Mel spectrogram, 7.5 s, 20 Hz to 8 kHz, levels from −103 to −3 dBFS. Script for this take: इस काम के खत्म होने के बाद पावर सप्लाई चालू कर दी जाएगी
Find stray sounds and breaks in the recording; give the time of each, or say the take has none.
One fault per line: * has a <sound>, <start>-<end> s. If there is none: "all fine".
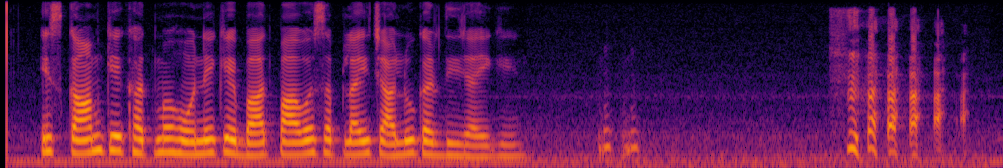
* has a laugh, 4.5-4.8 s
* has a laugh, 6.2-7.3 s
